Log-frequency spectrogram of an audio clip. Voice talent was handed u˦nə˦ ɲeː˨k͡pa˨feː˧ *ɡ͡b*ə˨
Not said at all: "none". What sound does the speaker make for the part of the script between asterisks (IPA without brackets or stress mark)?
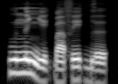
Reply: ɡ͡b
